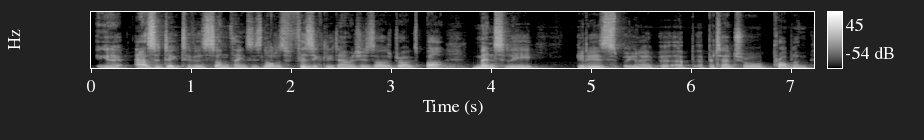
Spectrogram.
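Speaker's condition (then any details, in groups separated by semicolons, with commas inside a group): No condition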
